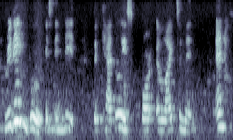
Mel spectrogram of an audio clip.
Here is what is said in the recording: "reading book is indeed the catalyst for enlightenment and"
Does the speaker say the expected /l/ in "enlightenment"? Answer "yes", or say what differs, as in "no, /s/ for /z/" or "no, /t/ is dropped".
yes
